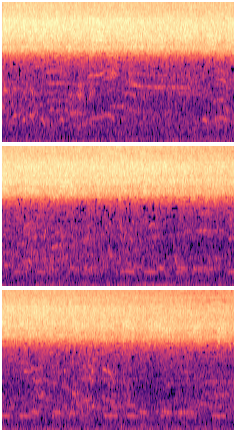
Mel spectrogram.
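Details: Continuous shrill buzzing of cicadas at a school playground in summer, joined midway by a short low tone repeated in a steady series, with faint voices in the background.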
